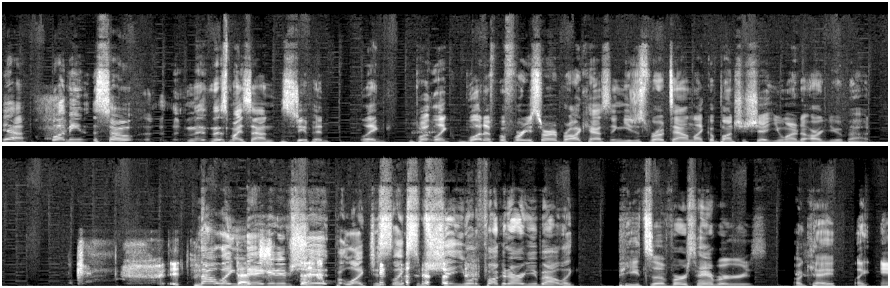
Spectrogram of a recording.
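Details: Adult male speaker; no speech disorder.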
